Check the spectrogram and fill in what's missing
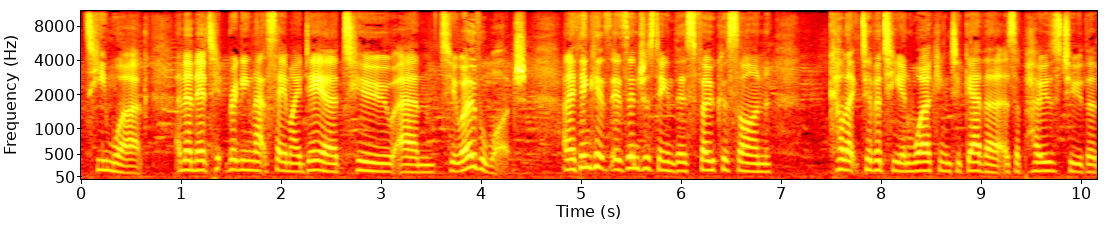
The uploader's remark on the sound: This time we do a quick and dirty live report from BlizzCon 2014.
